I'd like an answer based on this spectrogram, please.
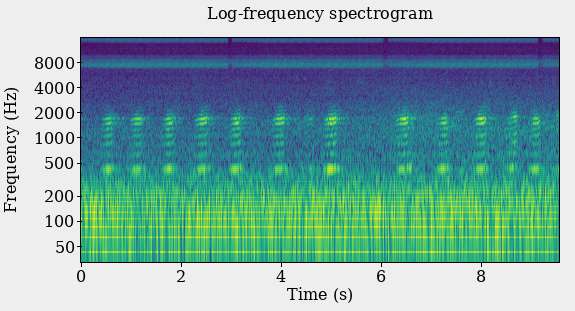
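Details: Boreal digging frogs, a Class 2 protected species, calling at their breeding habitat: several short nasal, harmonic croaks repeated in overlapping pairs and clusters, over low rumbling background noise and a steady high hum.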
